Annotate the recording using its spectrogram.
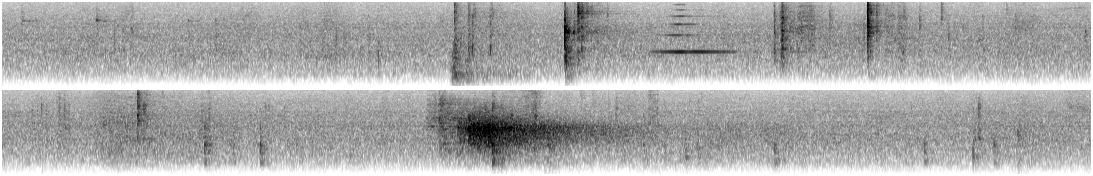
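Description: Sharp clicks of pool balls and cue on a billiard table, the loudest a little under three seconds in, over a steady faint hiss. A short rushing noise swells and fades about eight seconds in.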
